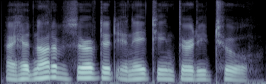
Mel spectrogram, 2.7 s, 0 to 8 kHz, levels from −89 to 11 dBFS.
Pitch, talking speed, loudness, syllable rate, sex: 125 Hz, 200 wpm, -17 LUFS, 5.4 syllables/s, male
